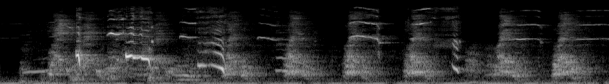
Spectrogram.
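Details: Leash-sensitive timid dog screaming in protest during a walk: a run of about seven sharp, rising squealing yelps roughly every half second, with thin whistling overtones and no clear speech.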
